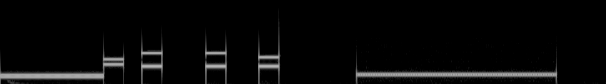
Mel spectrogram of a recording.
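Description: A steady telephone dial tone, then four quick two-tone keypad beeps as a number is dialed, followed by a longer steady ringing tone, as a radio prank phone call is placed on Q102. Clear, with no voices.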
